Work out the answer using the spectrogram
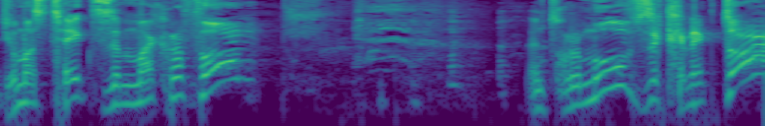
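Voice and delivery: very high, scary, swooping put-on German accent. Joking about someone's phone calls with service reps, in a put-on German accent. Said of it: "everything sounds terrifying in German".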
